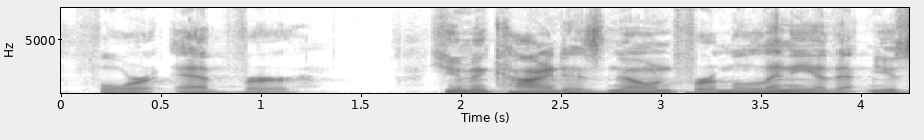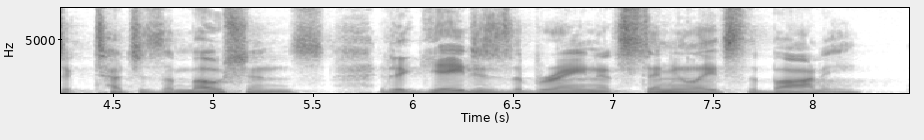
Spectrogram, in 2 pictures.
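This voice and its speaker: Over a quiet background, a man talks at a moderate pace with fairly even intonation. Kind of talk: sermon-style talk. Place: stage. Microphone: studio mic.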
